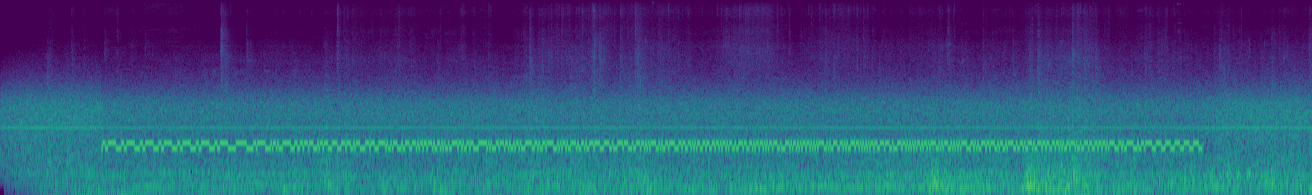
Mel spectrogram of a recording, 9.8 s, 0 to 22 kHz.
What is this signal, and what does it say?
NAVTEX (SITOR-B), 100 baud, 170 Hz shift, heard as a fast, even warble, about 1000 Hz centre, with radio static, a steady whistle near 1640 Hz and the noise inside a bus. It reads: ZCZC JB60 NAV WARNING 234. WRECK IN PSN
